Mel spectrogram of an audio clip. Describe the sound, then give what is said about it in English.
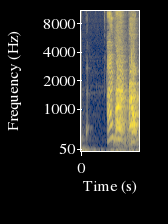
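One of two pet dogs barks loudly, three quick harsh barks in a row after a brief quiet moment. “I'm going to kill all of these dogs.”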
